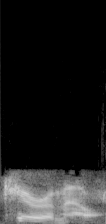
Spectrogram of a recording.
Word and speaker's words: caramel: The sweet that you eat is correctly pronounced caramel.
